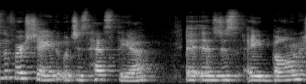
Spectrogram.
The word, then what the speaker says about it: Hestia: first shade which is Hestia it is just a bone shade according to google the way the the Greeks spell it they don't pronounce the H so it's s da it says that this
